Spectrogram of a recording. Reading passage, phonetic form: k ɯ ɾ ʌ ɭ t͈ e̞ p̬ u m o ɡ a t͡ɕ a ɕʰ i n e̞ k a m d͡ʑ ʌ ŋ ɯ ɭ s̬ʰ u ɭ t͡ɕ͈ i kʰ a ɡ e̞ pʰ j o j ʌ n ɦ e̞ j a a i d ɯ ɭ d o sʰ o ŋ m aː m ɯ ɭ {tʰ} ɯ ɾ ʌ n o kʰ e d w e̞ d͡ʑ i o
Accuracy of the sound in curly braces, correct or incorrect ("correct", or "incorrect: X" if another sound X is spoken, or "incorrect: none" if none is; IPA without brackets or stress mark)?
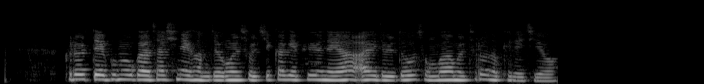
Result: correct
